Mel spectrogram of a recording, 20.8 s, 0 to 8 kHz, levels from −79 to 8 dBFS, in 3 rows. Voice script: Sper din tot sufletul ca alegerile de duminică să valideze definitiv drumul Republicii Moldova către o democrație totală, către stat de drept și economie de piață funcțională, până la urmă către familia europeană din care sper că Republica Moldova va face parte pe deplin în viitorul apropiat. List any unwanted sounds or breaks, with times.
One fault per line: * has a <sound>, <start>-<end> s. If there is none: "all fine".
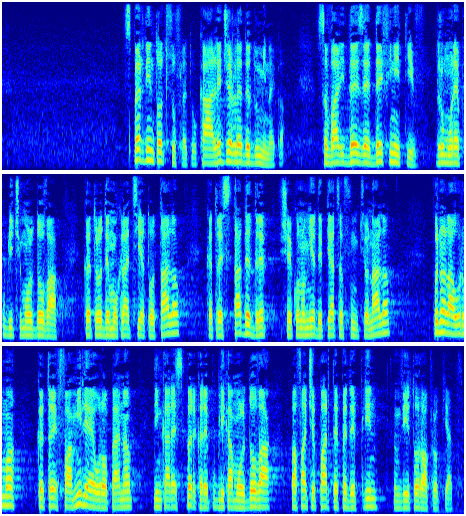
all fine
